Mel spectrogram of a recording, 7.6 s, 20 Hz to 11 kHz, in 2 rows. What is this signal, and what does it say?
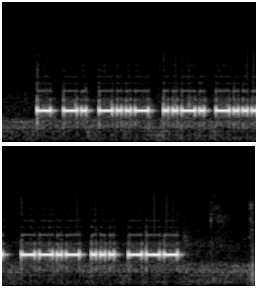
Morse code, heard as a keyed tone, about 18 wpm, 660 Hz. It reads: TNX FB QSO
